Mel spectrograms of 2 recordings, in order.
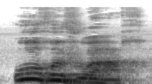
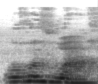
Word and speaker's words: au revoir: Eu acho que ela não pronunciou nenhum dos dois R's. Au revoir.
